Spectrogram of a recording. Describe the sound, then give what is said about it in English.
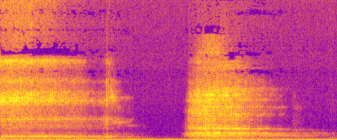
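Slow, deep human breath during a guided affirmation exercise: two soft, airy breath sounds, the second fuller and longer, quiet and alone with no talk. “Nice big deep breath.”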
